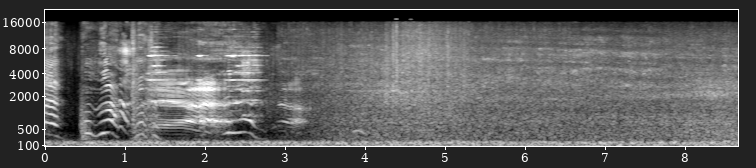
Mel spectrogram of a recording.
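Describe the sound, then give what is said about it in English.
Loud, steady rumbling of a minecart rolling fast along rails, with a continuous low clatter throughout; excited voices shout over it during the first few seconds before the rumble continues alone. “We gotta go! Quick! Everybody hop in the minecart!”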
